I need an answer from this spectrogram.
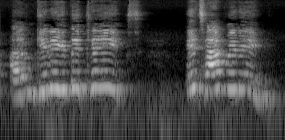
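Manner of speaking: loud, high thrilled burst; bursting with real joy; excited. Real, not acted. Singer celebrating good takes, loud and excited. Thrilled about recording going well.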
